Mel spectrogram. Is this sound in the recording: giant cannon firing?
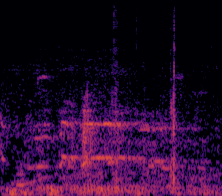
no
